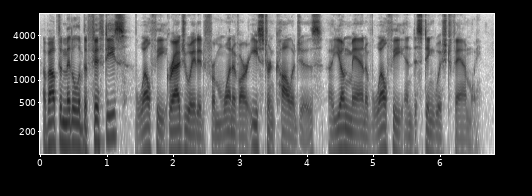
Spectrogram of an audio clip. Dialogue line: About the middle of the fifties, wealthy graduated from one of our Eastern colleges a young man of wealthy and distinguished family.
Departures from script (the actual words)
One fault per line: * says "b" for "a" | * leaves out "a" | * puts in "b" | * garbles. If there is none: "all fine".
all fine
